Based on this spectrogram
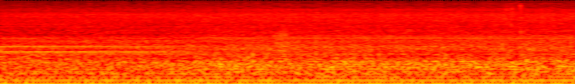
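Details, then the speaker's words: Home AC outdoor unit after replacing failed dual-run capacitor, cool morning: steady low hum of fan with compressor growl, loud high-amperage startup settling down, no rattles or surges; now running normally, blowing cold. "you can hear the little growl or Grumble of the compressor the outdoor temperature is a little cool this morning so it's going to take a minute for it to start circulating the freon that'll give us High amperage and a a loud startup but it'll settle down in just a second"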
